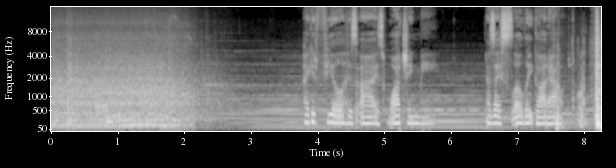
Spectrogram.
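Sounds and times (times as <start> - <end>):
car engine rumbling while pulling into a petrol station: 0.0 - 2.8
speech: 3.8 - 5.9, 6.5 - 8.2.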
